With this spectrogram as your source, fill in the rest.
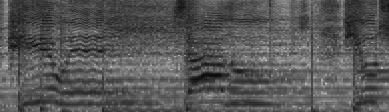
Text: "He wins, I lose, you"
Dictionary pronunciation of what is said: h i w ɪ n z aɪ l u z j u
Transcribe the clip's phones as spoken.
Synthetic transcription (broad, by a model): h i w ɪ z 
